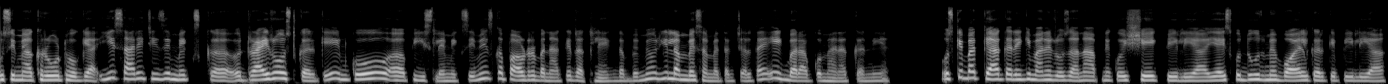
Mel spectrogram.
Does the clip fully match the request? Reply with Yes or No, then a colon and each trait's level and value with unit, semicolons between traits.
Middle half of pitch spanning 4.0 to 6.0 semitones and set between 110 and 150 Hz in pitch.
No: average, 4.9 semitones; high, 195 Hz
